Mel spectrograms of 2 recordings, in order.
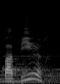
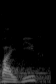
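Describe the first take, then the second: First: It is said with a Spanish accent, v as b. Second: It is said with a Brazilian Portuguese accent.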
